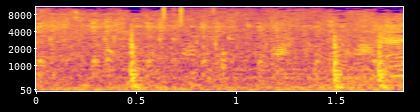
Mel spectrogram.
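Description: A boat's low, steady rumble as it approaches and docks right next to another boat, with a few dull knocks as it bumps alongside while ropes are thrown over, and faint indistinct voices in the background.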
